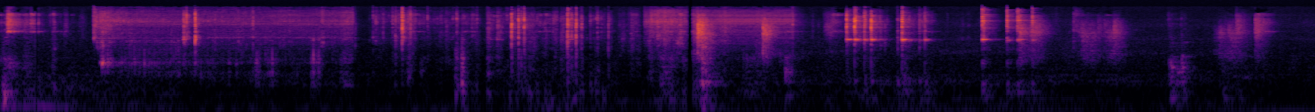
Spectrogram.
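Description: A handheld milk frother whisking milk in a ceramic mug, with irregular clinks and knocks of the frother and mug being handled.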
